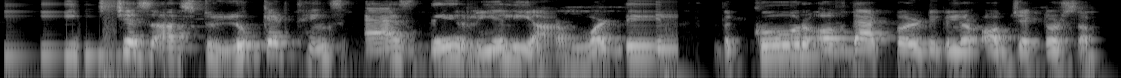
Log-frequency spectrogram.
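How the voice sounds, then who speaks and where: A man's voice: mid-range voice, animated. A man teaching yoga philosophy in an online class, explaining patiently and checking that his student follows. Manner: patient, explains slowly with many checks for understanding. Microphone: video call. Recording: dull lo-fi video call audio with faint music.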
